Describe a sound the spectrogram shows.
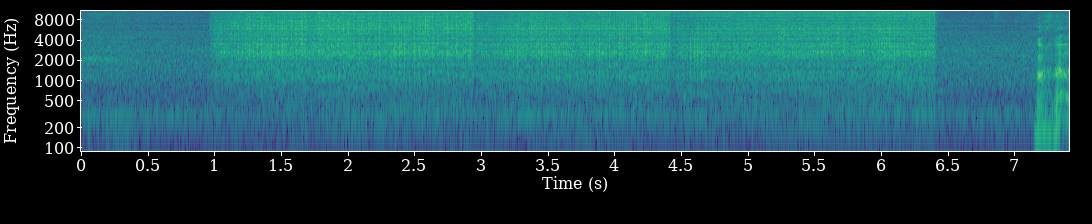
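A laser engraver whirs steadily as it burns into wood.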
